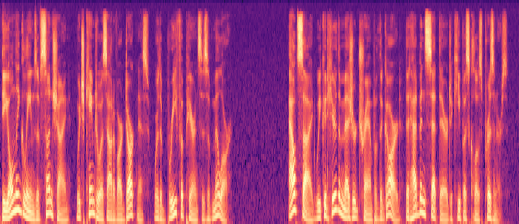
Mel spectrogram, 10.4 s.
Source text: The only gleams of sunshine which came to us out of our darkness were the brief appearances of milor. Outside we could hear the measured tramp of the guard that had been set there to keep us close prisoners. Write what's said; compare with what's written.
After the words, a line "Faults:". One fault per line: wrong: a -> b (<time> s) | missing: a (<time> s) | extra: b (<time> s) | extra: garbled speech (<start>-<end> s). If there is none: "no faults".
The only gleams of sunshine which came to us out of our darkness were the brief appearances of milor. Outside we could hear the measured tramp of the guard that had been set there to keep us close prisoners.
Faults:
no faults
